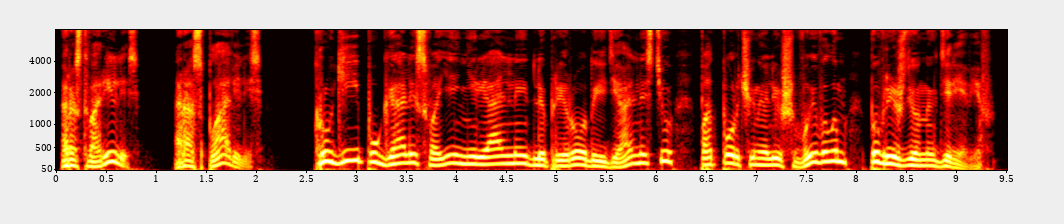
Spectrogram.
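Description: A man narrating an adventure novel in an expressive storytelling manner. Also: a little high, normal speed, no echo, clean studio sound. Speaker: audiobook narrator.

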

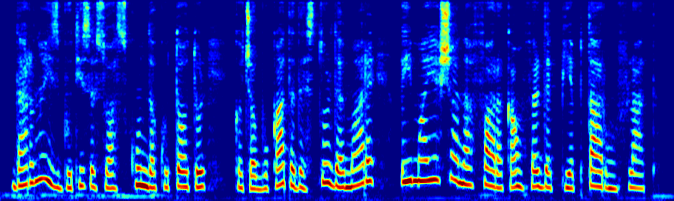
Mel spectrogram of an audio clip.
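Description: Calm woman reading a novel aloud. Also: fairly high pitch, no room sound, clean studio sound. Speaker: audiobook reader. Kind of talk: literary audiobook narration.

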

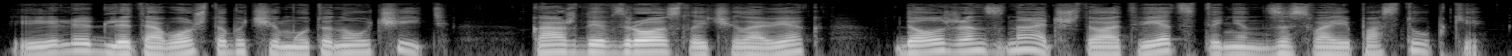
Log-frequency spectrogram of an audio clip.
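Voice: medium pitch, dry recording, studio quality, pitched below the performer's own voice, close to an everyday voice. A narrator doing a serene dragon blade master. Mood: calm. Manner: unhurried, gently patronizing.

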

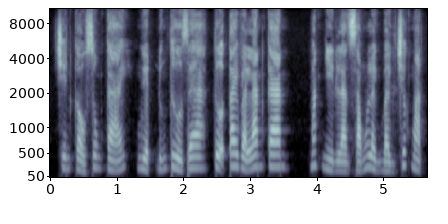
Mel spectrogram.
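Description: A woman narrating a short story in a measured storytelling cadence. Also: medium pitch, a little mellow, no room sound. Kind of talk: scripted audiobook narration.

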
